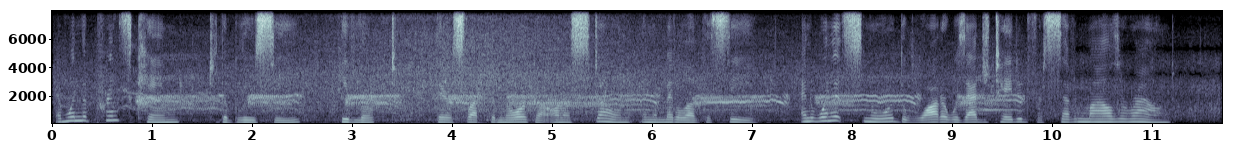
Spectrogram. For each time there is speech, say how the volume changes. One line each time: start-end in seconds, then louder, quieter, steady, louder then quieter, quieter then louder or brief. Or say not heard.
0.0-11.6 steady.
